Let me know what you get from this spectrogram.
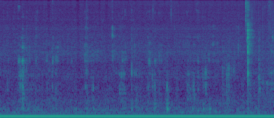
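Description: Soft chewing and small wet mouth clicks of someone eating a chili cheese dog, over a steady low hum.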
